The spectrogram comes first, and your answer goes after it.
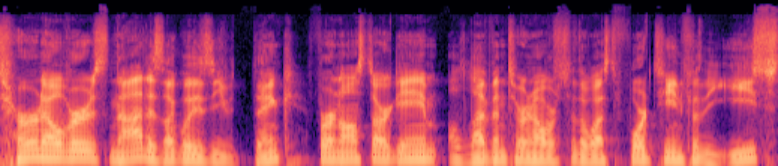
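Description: A man talks fairly quickly in a plain, everyday voice at medium pitch, with fairly even intonation. The recording is very clean, with a silent background. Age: 20s. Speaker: radio co-host and producer. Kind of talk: casual chat.

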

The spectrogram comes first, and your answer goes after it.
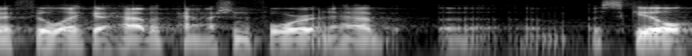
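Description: A man talks at a medium pitch and a fairly quick pace. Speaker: filmmaker. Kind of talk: casual interview chat. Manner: casual, filler-heavy.

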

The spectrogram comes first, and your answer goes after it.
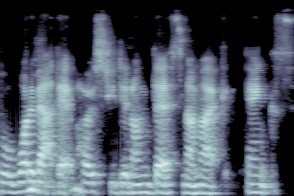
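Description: A woman talks with an Australian accent at a moderate pace. Her voice is very deep and low in pitch, with fairly even intonation. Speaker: health coach. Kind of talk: casual interview chat. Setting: remote call.

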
